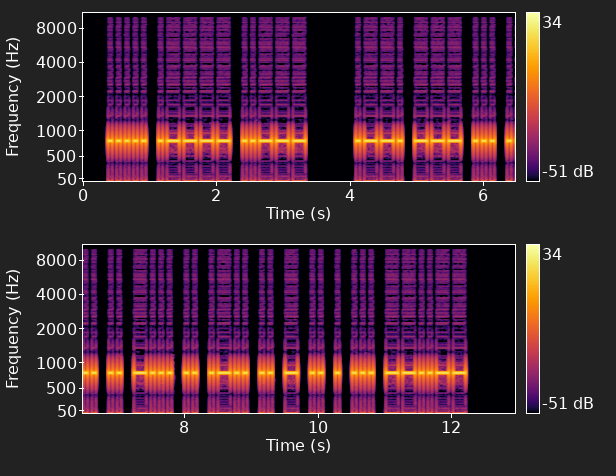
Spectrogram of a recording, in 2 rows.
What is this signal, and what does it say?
Morse code, heard as a keyed tone, about 19 wpm, 800 Hz. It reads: 512 POSSIBILITIES,
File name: Technical Subjects / Technical Subjects-mp3s / AND Gate @18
